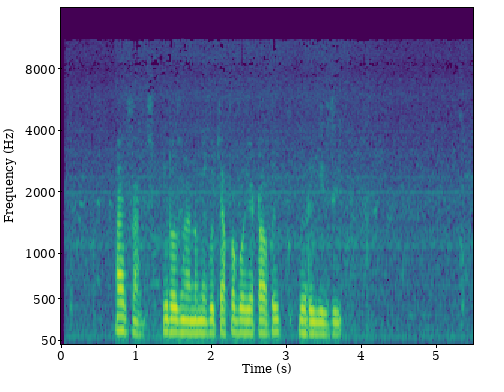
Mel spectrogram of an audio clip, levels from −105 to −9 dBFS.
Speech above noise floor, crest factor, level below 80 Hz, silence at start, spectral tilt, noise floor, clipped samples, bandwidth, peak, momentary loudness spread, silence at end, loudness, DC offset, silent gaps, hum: 32 dB; 20 dB; -56 dBFS; 0.7 s; -10 dB/octave; -54 dBFS; under 0.1%; 10.5 kHz; -4 dBFS; 10 LU; 1.8 s; -23 LUFS; under 0.1%; none; none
